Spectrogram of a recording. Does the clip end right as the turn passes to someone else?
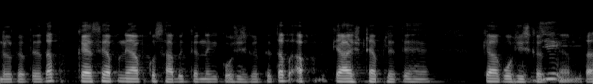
Yes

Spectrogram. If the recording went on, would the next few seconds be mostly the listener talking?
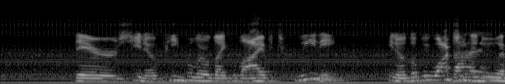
No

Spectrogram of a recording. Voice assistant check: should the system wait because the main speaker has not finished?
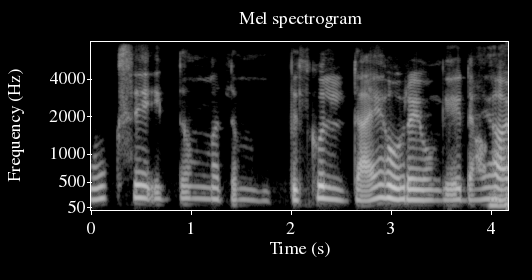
No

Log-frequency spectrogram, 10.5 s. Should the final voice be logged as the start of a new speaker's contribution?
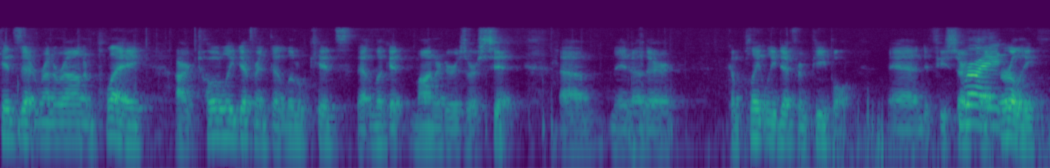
No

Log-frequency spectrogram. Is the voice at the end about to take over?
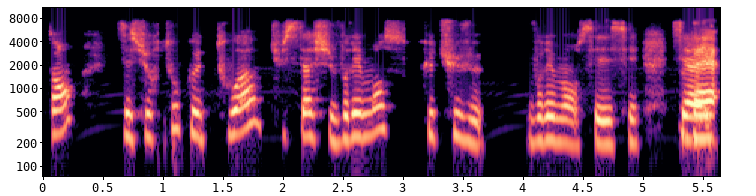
No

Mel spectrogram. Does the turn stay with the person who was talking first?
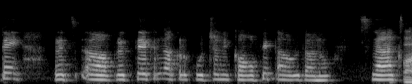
Yes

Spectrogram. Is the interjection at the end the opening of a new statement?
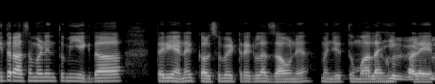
Yes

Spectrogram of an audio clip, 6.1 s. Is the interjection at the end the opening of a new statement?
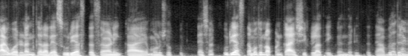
Yes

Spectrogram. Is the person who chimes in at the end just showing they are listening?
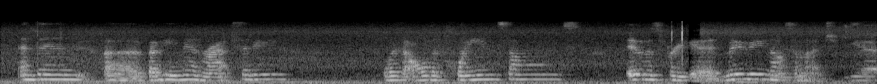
No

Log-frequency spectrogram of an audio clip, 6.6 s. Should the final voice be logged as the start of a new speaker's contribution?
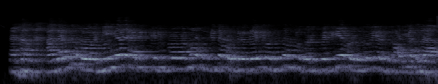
Yes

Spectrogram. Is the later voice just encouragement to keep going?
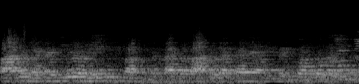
No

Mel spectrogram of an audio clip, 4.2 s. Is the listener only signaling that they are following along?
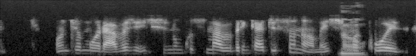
Yes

